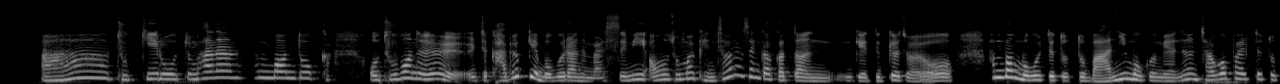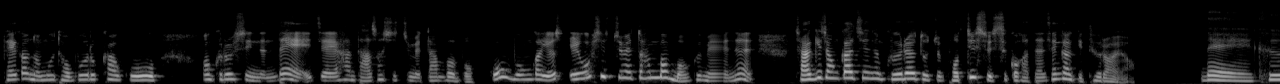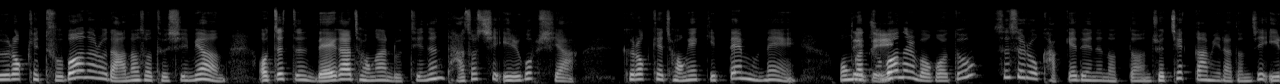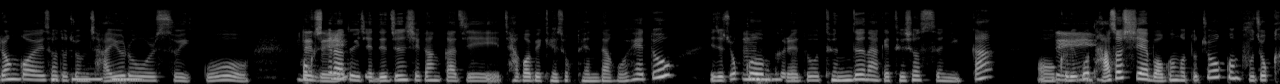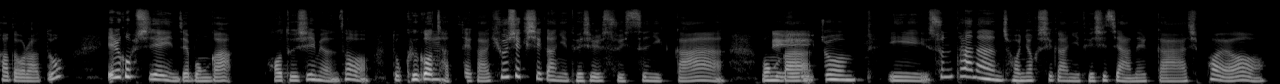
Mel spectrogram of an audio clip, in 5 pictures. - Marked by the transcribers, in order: other background noise
- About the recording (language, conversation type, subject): Korean, advice, 저녁에 마음을 가라앉히는 일상을 어떻게 만들 수 있을까요?
- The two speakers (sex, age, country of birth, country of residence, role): female, 30-34, South Korea, United States, user; female, 40-44, South Korea, South Korea, advisor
